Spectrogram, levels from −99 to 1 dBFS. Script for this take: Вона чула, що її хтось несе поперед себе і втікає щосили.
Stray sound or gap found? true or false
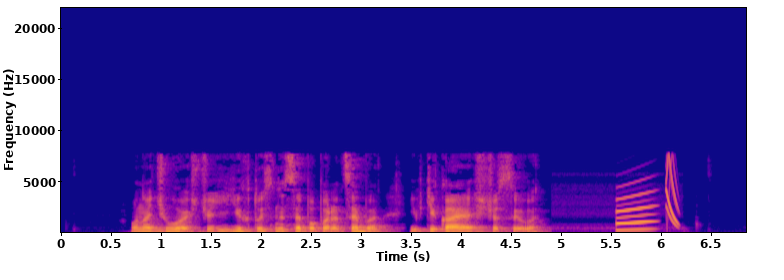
true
